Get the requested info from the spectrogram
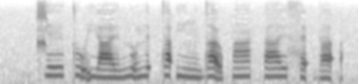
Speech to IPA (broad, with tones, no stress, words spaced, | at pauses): t͡ɕe˦ɪ̯tṵ˦˨ja˨ɪ̯ nṵ˦˨nɪ˦ʔtä˦ʔjĩ˨ da̰˦˨ʊ̯pã˦θa˦ɪ̯ sɛ˦ʔɡä˦ʔ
